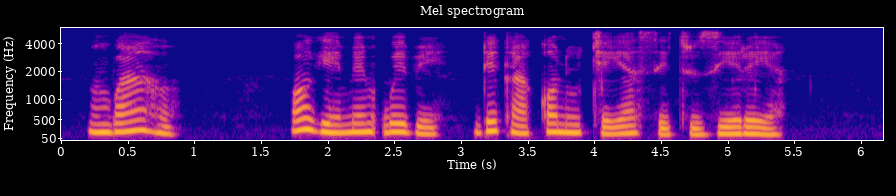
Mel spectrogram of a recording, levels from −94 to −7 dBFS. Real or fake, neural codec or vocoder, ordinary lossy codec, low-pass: real; none; none; 5.4 kHz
